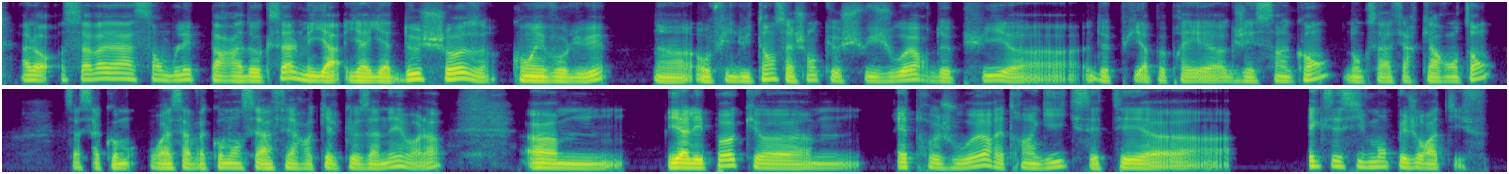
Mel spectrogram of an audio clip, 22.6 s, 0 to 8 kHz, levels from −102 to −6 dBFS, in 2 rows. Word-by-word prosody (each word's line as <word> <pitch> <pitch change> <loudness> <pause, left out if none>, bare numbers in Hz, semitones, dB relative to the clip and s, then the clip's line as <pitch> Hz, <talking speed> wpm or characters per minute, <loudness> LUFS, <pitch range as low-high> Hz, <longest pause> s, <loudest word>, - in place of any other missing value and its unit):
Alors, 130 -1 +2
ça 140 +1 -1
va 160 -1 +2
sembler 135 -1 -2
paradoxal 110 +4 +1
mais 125 -5 +3
il - - +3
y 115 - +7
a - - +6
il 110 - -2
y 110 - +5
a - - +6
il 100 - +3
y 105 - +5
a 100 - +4
2 145 +9 +3
choses 150 -6 +3 0.2
qui - - -5
ont 115 - +7
évolué, 105 - +3 0.4
heu, - - +1 0.3
au 105 - +2
fil 105 +2 -4
du 100 -1 -1
temps 145 +9 +1
sachant 130 -1 -1
que 115 -4 -3
je - - -6
suis 110 - -3
joueur 120 +4 0
depuis, 115 +4 -2
heu, 95 - +1 0.5
depuis - - -4
à - - 0
peu - - -6
près, 105 -1 -2
heu, 100 - 0
que 95 - -8
j'ai 100 -1 -3
5 105 +3 -3
ans, 220 - 0
donc 100 -3 -5
ça 100 - -4
va 95 - -1
faire - - -8
40 105 -1 -2
ans, - - -1 0.5
ça - - -6
ça - - -4
com 105 0 -1 0.2
ouais, 105 0 +2
ça 110 +1 0
va 105 0 -2
commencer 110 +1 -1
à 105 - +3
faire 105 -1 -3
quelques 105 -1 -1
années, 120 +9 0
voilà. 110 - -2 0.6
Hem, 105 -4 +3 0.4
et 120 - +8
à 120 - +10
l'époque, 155 +10 +3
hem, 105 -1 0 0.3
être 125 -1 -1
joueur, 115 - 0
être - - -5
un 110 -3 0
geek 130 +7 -3
c'était, 105 +2 0
heu, - - +1 0.9
excessivement 135 -2 -1
péjoratif, 115 -5 -2
110 Hz, 195 wpm, -20 LUFS, 105-130 Hz, 0.9 s, à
